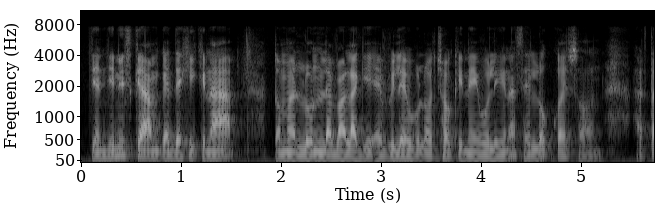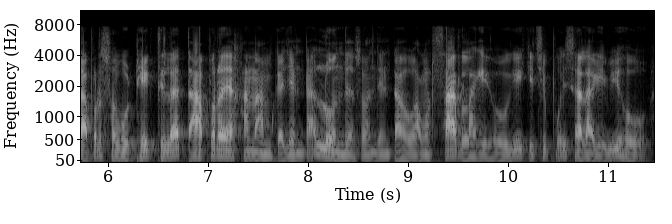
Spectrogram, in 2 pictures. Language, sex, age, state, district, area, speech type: Odia, male, 18-30, Odisha, Kalahandi, rural, spontaneous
